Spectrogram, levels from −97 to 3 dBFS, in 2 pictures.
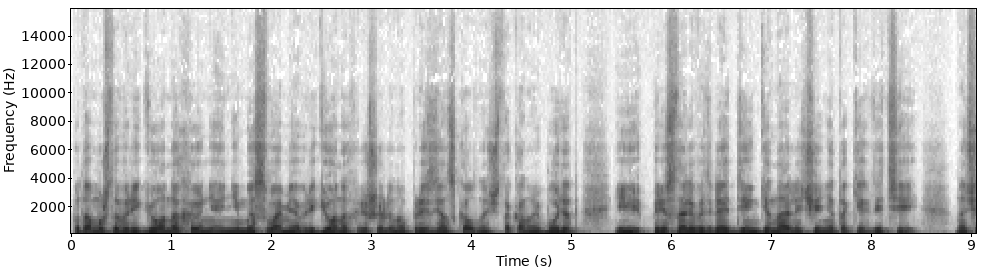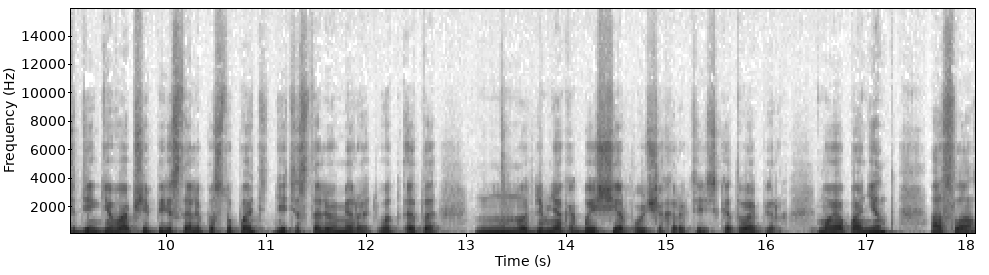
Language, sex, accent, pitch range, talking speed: Russian, male, native, 125-160 Hz, 165 wpm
